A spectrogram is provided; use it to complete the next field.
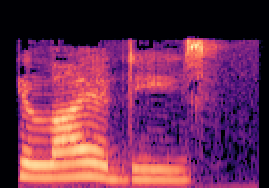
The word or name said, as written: heliades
